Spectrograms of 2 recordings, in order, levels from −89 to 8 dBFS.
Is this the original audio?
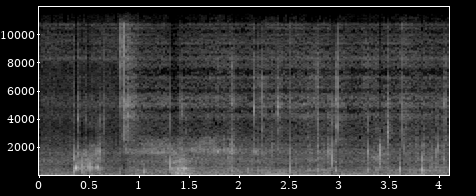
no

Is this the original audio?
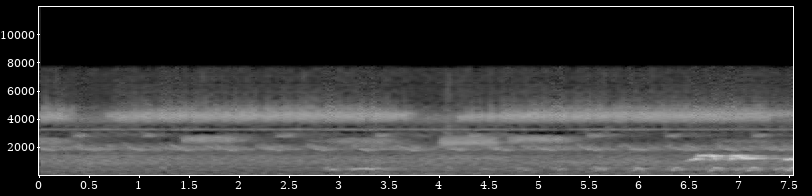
no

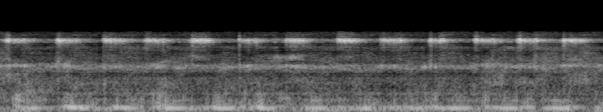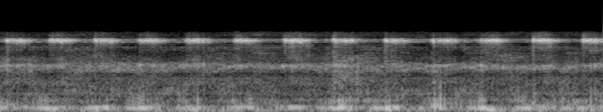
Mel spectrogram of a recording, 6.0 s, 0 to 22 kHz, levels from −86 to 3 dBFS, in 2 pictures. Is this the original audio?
no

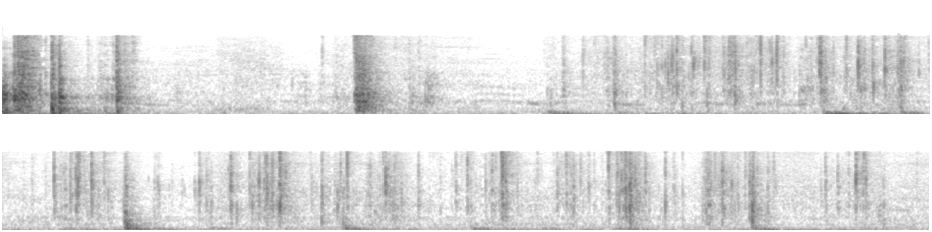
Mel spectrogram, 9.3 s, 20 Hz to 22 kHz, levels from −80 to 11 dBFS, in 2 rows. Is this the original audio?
yes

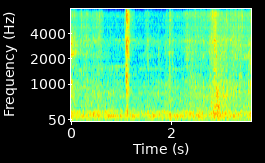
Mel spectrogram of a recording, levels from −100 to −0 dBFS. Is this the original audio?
no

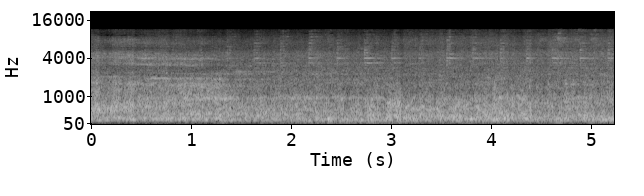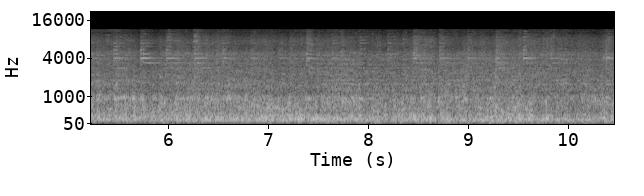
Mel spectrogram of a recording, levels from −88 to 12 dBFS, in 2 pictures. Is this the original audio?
no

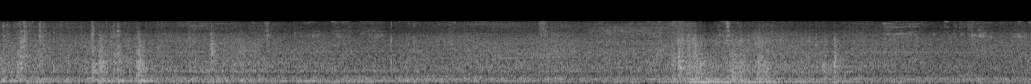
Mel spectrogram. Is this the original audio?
yes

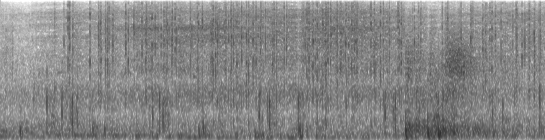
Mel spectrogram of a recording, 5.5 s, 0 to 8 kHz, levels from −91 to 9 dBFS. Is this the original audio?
yes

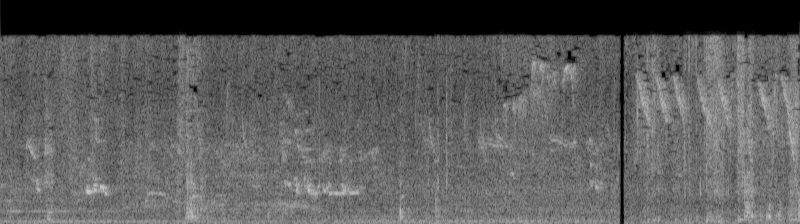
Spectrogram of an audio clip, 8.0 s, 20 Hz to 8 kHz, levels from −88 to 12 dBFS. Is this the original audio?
yes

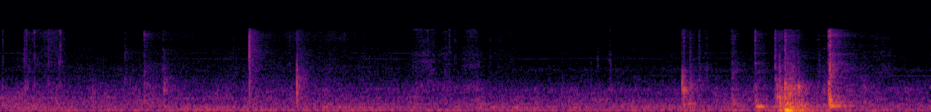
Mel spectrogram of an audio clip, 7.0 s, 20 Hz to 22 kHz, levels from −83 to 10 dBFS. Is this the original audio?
yes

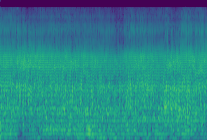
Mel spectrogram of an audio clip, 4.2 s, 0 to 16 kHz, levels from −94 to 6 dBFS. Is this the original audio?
no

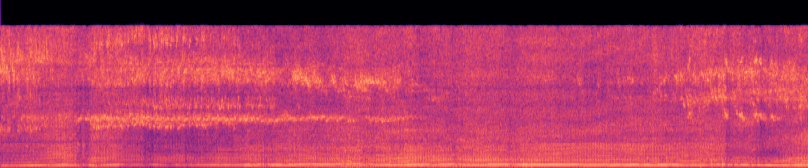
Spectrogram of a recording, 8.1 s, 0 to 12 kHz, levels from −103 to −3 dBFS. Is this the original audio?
yes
